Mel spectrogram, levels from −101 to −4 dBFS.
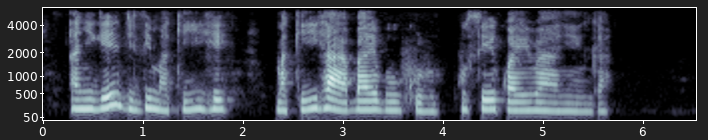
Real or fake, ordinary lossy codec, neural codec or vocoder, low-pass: real; none; none; 5.4 kHz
